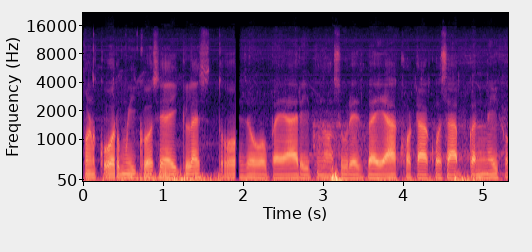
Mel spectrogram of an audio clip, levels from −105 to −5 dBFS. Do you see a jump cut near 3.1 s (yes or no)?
no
